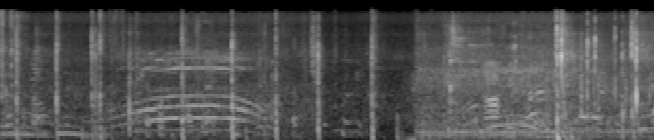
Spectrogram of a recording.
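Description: Sharp knocks of a football being kicked and bouncing on a hard pitch, mixed with people's voices and one long rising-and-falling call about a second and a half in.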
